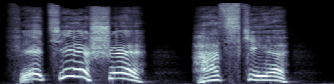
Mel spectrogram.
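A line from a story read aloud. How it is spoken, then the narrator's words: Distinct, emphatic hiss. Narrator (Russian): прошипел со всей возможной внятностью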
